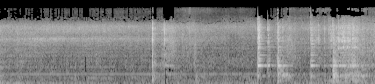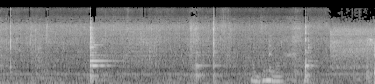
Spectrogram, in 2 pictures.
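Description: Chicken frying in oil with a yogurt marinade, sizzling steadily while the liquid cooks off. A spoon stirs and scrapes the pan, knocking against it about half a dozen times.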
